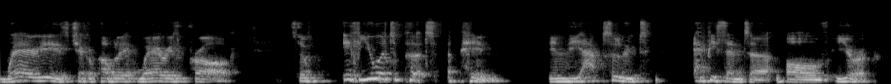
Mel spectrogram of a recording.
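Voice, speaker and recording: A man with an English accent speaks at a fairly slow pace in a fairly high, somewhat breathy voice. His pitch varies in an ordinary way. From England, London. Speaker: medical school vice dean and surgeon. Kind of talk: webinar presentation. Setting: video call.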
